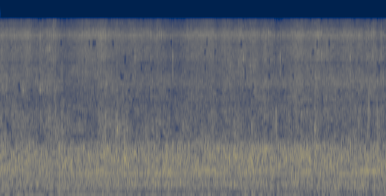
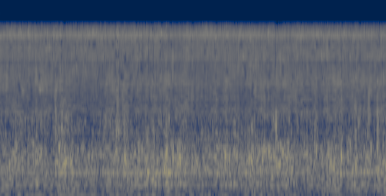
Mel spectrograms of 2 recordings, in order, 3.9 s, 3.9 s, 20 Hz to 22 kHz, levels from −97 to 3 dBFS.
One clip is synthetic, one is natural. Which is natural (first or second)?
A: first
